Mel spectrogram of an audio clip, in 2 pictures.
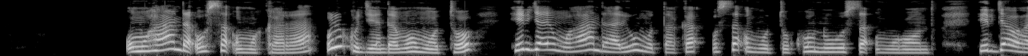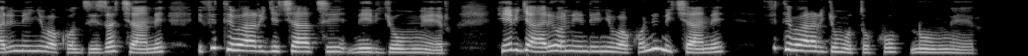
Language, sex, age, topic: Kinyarwanda, female, 18-24, government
